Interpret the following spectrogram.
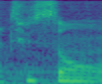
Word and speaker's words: Toussaint: some um for some for some tucson adventures or two song whatever two song adventures i know that's how you say it i just uh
